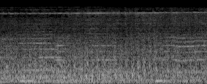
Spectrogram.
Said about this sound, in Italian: Praticamente c'è rumore perché sono in elicottero, mi perdoni.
